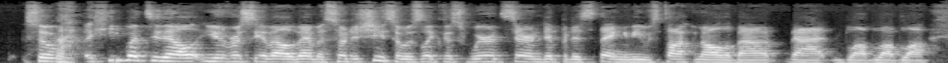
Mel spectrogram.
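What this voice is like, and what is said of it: Usual voice. Nothing is said of it.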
